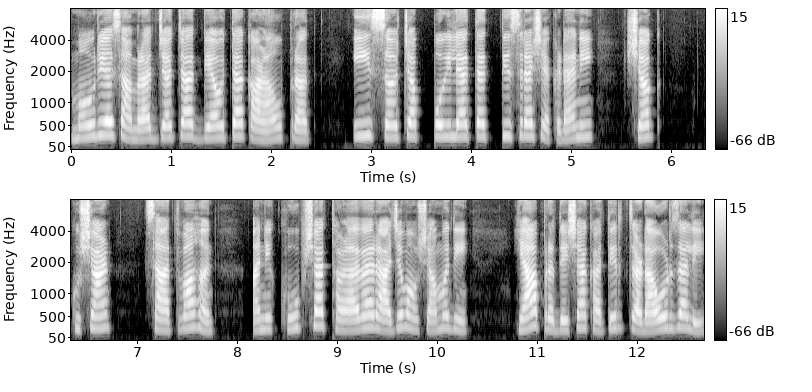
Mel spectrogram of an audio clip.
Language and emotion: Goan Konkani, neutral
